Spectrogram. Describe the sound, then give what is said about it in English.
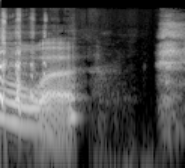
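A voice mimics a woman smoker clearing her throat with a raspy, gurgling rumble, then a pause and a short breathy rasp. Fairly loud, heard on its own. “She was like clearing her throat, like, you know, like it was just oh gross.”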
